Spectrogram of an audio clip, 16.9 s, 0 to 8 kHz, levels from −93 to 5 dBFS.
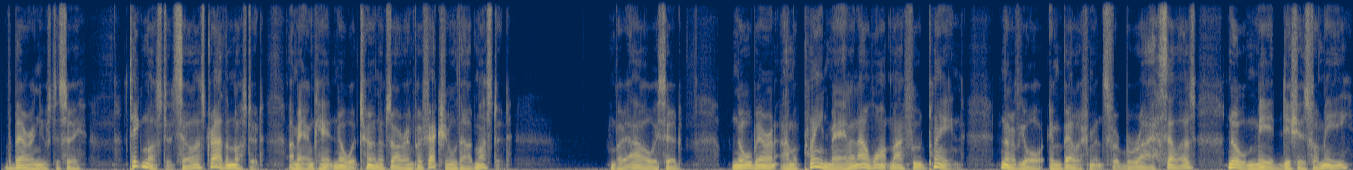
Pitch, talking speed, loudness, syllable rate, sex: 105 Hz, 165 wpm, -20 LUFS, 5.2 syllables/s, male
